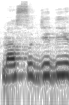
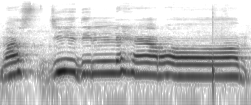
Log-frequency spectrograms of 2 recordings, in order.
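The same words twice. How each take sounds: First: മസ്ജിദി with the final l dropped, spoken; wrong reading. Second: Slow, higher chanted മസ്ജിദിൽ with the l kept; correct recitation. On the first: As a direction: say മസ്ജിദി cut short. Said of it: "നോതി പോവരുത്". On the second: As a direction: chant മസ്ജിദിൽ ഹറാം fully and slowly. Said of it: "അതുപോലെ ഓതുക". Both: Shown as a demonstration.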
